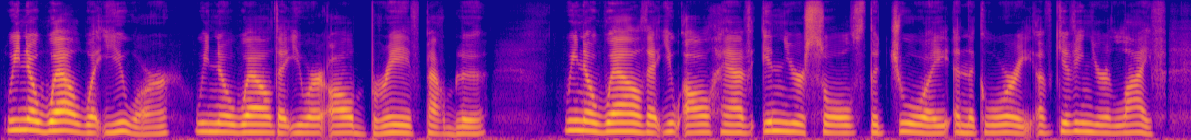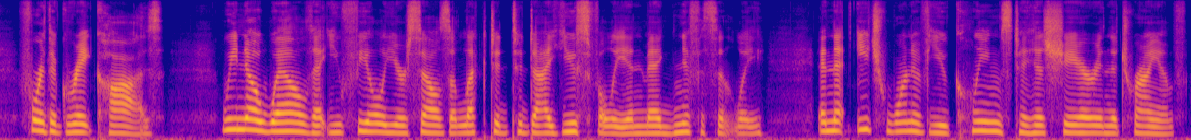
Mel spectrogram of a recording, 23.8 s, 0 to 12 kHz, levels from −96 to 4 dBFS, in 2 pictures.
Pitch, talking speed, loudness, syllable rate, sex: 195 Hz, 160 wpm, -19 LUFS, 4.0 syllables/s, female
